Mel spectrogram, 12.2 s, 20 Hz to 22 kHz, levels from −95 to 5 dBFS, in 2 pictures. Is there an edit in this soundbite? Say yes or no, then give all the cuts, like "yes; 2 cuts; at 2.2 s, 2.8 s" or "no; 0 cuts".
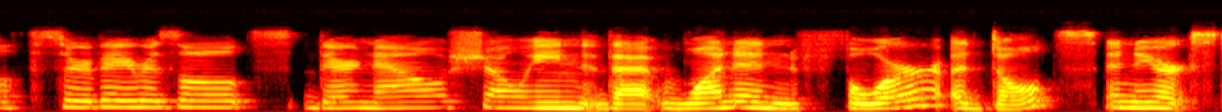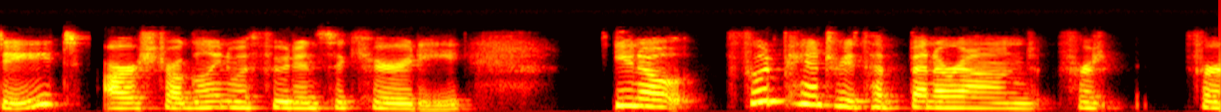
yes; 1 cut; at 6.6 s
